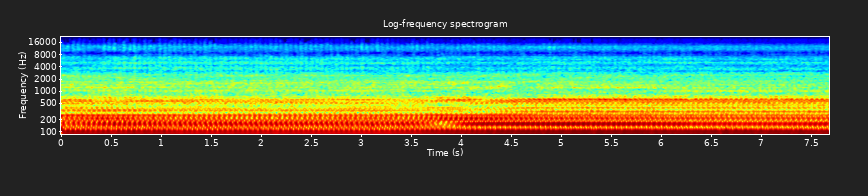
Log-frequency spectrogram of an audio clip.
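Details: Rat rod with small-block Chevy 350 V8 just fitted with a new turbo cam, running a steady, slightly lumpy fast idle during cam break-in, firing evenly without stumbling; normal running.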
